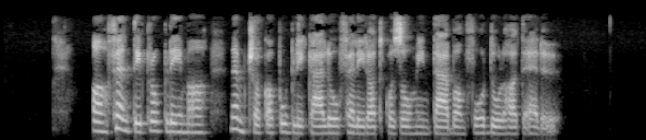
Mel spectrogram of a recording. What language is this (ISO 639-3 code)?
hun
